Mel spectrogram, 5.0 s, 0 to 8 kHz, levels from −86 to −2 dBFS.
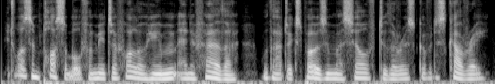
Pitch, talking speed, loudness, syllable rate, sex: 140 Hz, 220 wpm, -17 LUFS, 6.7 syllables/s, male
